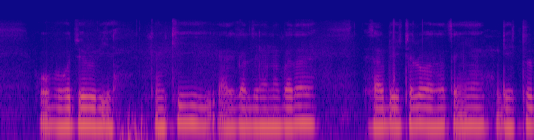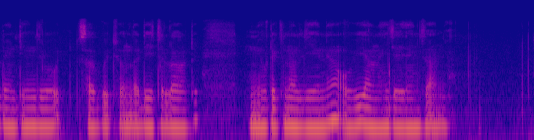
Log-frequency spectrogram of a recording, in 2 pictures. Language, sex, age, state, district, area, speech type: Dogri, male, 18-30, Jammu and Kashmir, Kathua, rural, spontaneous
